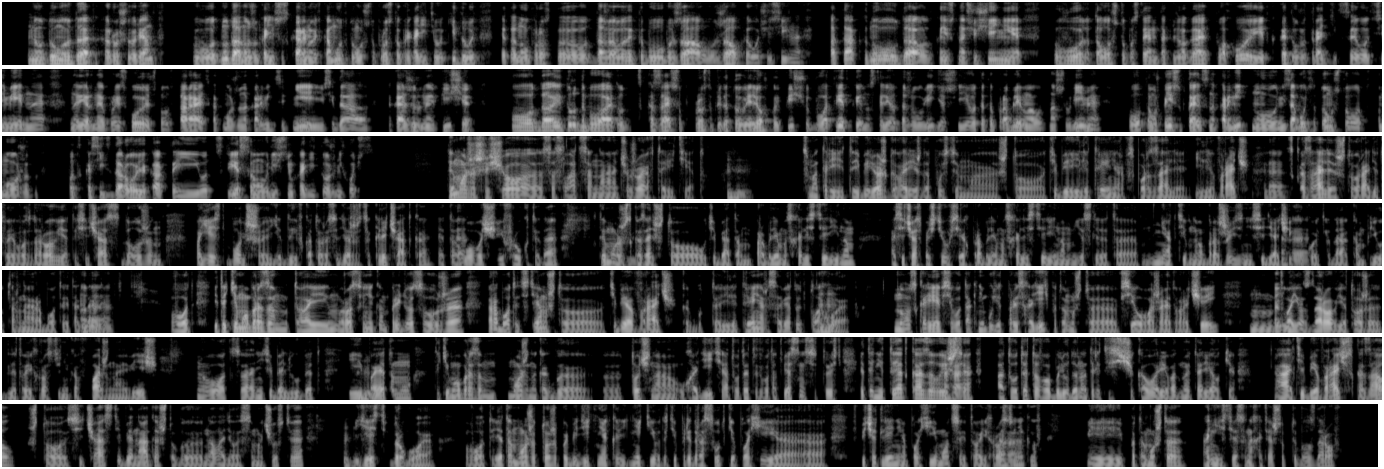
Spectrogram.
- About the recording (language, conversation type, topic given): Russian, advice, Как вежливо и уверенно отказаться от нездоровой еды?
- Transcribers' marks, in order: other background noise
